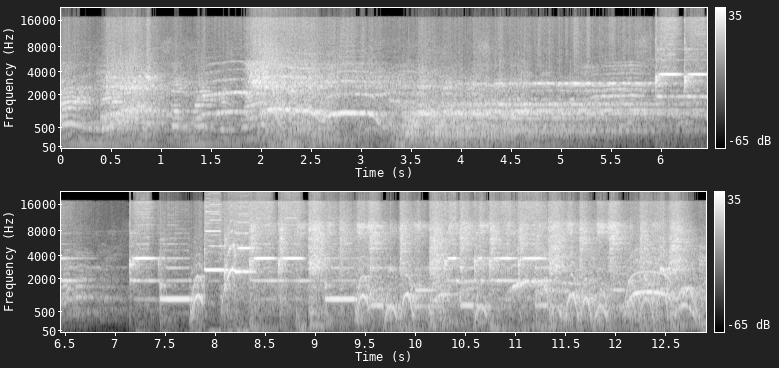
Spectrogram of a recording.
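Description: Loud dance music playing over the hall's sound system, with an audience of kids cheering, whooping and shouting over it. The sound dips briefly about seven seconds in, then comes back suddenly at full level.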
